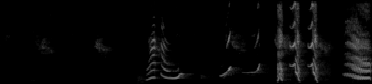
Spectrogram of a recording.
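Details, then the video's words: Talking green Indian ringneck parakeet gives a swooping harmonic syllable, then a squeaky rising phrase and a run of sharp clicks ending in a bright squawk, all indoors at close range. "Natural Sound of Talking Ringneck green parrot"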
